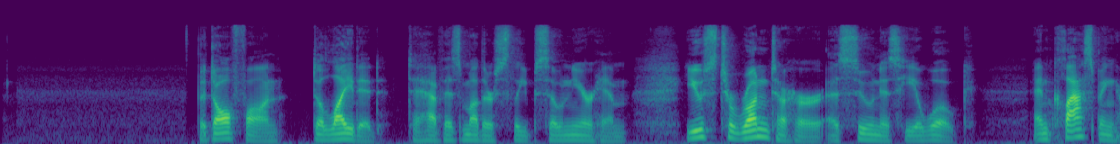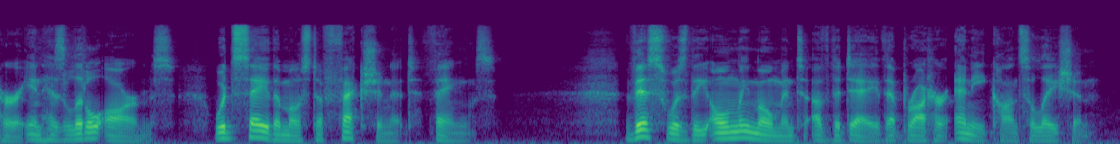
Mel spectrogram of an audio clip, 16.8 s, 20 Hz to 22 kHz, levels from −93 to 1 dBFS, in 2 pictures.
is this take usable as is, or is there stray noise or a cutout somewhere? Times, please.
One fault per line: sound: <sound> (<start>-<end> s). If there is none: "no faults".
no faults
